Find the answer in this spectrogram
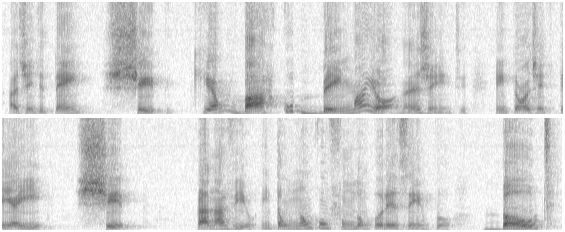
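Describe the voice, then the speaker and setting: An English teacher giving a recorded school TV lesson, checking in with pupils often and saying words slowly for them to repeat. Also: mid-range voice, big pitch swings. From Pernambuco, Brazil. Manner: keeps checking in with "certo?" and "né?".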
